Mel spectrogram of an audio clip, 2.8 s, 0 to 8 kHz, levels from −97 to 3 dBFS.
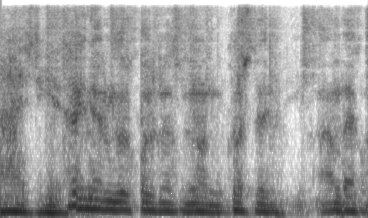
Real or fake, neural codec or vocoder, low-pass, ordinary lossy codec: fake; codec, 16 kHz, 4 kbps, FunCodec, trained on Chinese and English, 50 frames a second; 7.2 kHz; none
